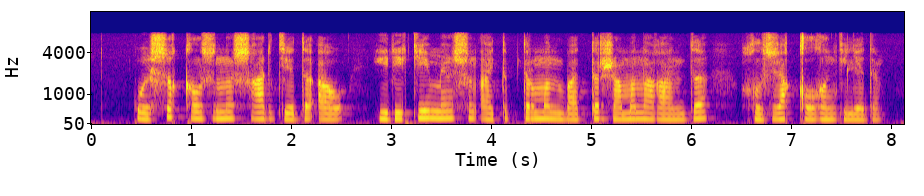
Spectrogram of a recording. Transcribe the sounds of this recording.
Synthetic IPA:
qʰo̞jʃəqʰːəlˠʒənəʃəʁɑɾd̪e̞d̪ɪʔɑw̪ˠ | je̞ɾekʲe̞me̞nʃənʔɑjt̪əp̚t̪ʰʊɾmənbɑt̪əɾʒɑmɑnɑʁɑnd̪ə | ʁ̥ʰəlˠʒɑqʰːəlˠʁəŋkʲʰe̞le̞d̪ɪ

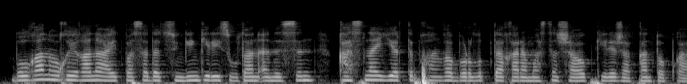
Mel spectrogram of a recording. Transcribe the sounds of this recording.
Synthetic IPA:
bʊlˠʁɑnwo̞qijʁɑnəɑjt̪̚pɑsɑd̪ɑt̪ʰʏ̥sɪŋɡʲe̞ŋkʲʰe̞ɾejsulˠt̪ɑnɪnɪsɪɴ | qʰɑsənɑje̞ɾt̪ɪpχɑɴʁɑbʊɾəlˠəp̚t̪ɑqʰɑɾɑmɑst̪ɑnʃɑwəp̚kʲʰe̞le̞ʒɑt̪̚qɑnt̪ʰo̞p̚qɑ

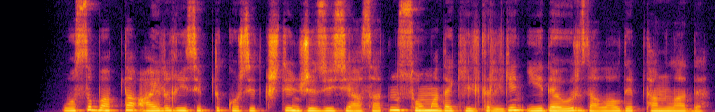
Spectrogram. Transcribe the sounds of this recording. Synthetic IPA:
wo̞səbɑp̚t̪ɑʔɑjlˠəqe̞se̞p̚t̪ɪkʲʰːɵɾse̞t̪kʲɪ̥ʃt̪e̞nʒʏzese̞ɑsɑt̪ənso̞mɑd̪ɑkʲʰe̞lt̪ɪɾɪlɡʲe̞njed̪æwɪɾzɑlˠɑlˠd̪e̞p̚t̪ʰɑnəlˠɑd̪ə

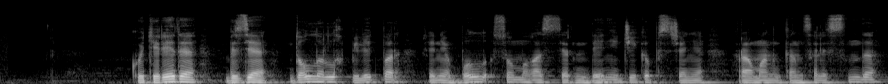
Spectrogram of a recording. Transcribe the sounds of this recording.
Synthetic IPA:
kʲʰɵt̪e̞ɾe̞d̪ɪbɪzd̪e̞d̪o̞lˠːaɾlˠəq̚bijlʲe̞t̪̚bɑɾʒ̥æne̞bʊlˠso̞məʁɑsɪ̥st̪e̞ɾd̪ɪŋd̪enij̪ʒejkopsʒ̥æne̞rʔomankʰont̪salʲisənd̪ə

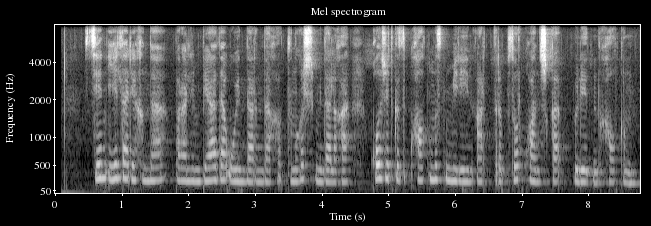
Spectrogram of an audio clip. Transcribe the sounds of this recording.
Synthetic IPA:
se̞ne̞lt̪ʰɑɾijχənd̪ɑpʰaɾolʲimpijad̪awʔo̞jənd̪ɑɾənd̪ɑʁət̪ʰəɴʁəʃmʲe̞d̪alʲʁɑqʰo̞lˠʒe̞t̪kʲɪzɪpχʰɑlˠqəməzd̪əɴme̞ɾe̞jɪnɑɾt̪ːəɾəpz̥o̞ɾqʰʊɑnəʃqɑbɵle̞t̪ɪɴχɑlˠqən

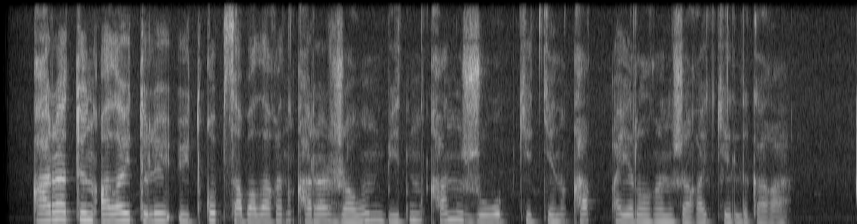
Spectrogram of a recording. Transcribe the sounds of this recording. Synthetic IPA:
qʰɑɾɑt̪ʰʏnɑlˠɑjt̪ʰʏleʔʏjt̪qəpsɑbɑlˠɑʁɑɴqʰɑɾɑʒɑwənbet̪ɪɴqʰɑnʒuwəp̚kʲʰe̞t̪̚kʲe̞ɴqʰɑq̚ɑjəɾəlˠʁɑnʒɑʁɑkʲʰe̞ld̪ɪkɑʁɑ

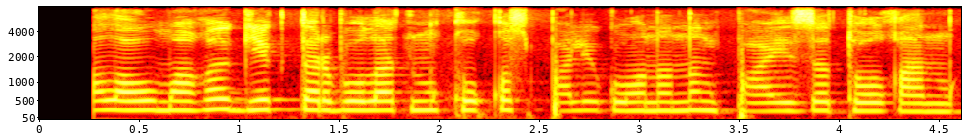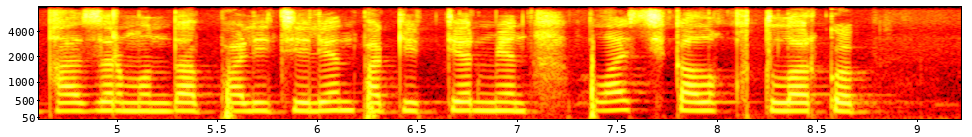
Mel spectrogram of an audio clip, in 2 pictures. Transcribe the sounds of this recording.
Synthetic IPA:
ɑlˠɑwmɑʁəɡʲe̞kt̪aɾbo̞lˠɑt̪əɴqʰuqəspʰolʲiɡo̞nənəɴpʰajəzət̪ʰo̞lˠʁɑnəɴqʰɑzɪɾmʊnd̪ɑpʰolʲit̪elenpʰakʲe̞t̪ːe̞ɾme̞nplˠasʲt̪ʲi̥jkɑlˠəqʰːʊ̥t̪əlˠɑɾkʲʰɵp̚

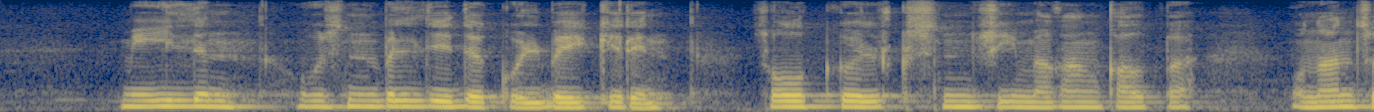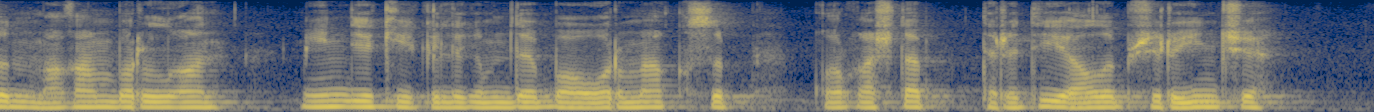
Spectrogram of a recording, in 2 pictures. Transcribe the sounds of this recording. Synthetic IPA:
mejlɪnwɵzɪnbɪld̪e̞d̪ɪkʲʰɵlbejkʲʰeɾen | so̞lˠkʲʰɵlkʲʰɪ̥sɪnʒɨjmɑʁɑɴqʰɑlˠpə | wo̞nɑnso̞ɴmɑʁɑnbʊɾəlˠʁɑn | me̞nd̪e̞kʲʰe̞kʲɪlɪɡʲɪmd̪ɪbɑwəɾəmɑqʰə̥səp̚qʰo̞ɾʁɑʃt̪ɑp̚t̪ʰɪɾd̪ejɑlˠəpʒ̥ʏɾejɪnʃɪ

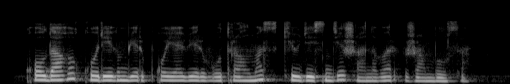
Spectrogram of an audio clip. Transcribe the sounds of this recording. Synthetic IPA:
qʰo̞lˠd̪ɑʁəqʰɵɾe̞ɡʲɪmbe̞ɾɪp̚qʰo̞jɑbe̞ɾɪpwo̞t̪əɾɑlˠmɑskʲʰe̞wd̪e̞sɪnd̪e̞ʒɑnəbɑɾʒɑnbolˠsɑ

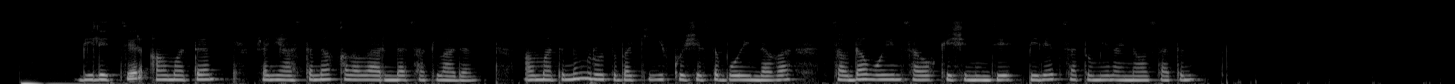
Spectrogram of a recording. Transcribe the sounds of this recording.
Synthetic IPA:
bijlʲe̞t̪ːe̞ɾɑlˠmɑt̪əʒ̥æne̞ɑst̪ɑnɑqʰɑlˠɑlˠɑɾənd̪ɑsɑt̪əlˠɑd̪ə | ɑlˠmɑt̪ənəɴro̞zəbakʲijefkʲʰɵʃe̞sɪbo̞jənd̪ɑʁəsɑwd̪ɑwo̞jənsɑwəq̚kʲʰeʃenɪnd̪e̞b̥ijle̞t̪sɑt̪ume̞nɑjnɑlˠəsɑt̪ən

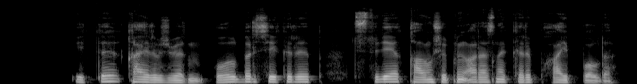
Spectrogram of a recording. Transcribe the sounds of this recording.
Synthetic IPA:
ʏjt̪ːɪqʰɑjəɾəpʒɪβe̞ɾd̪ɪmwo̞lˠbɪɾse̞kʲɪɾɪp | t̪ʰʏ̥st̪ɪd̪e̞qʰɑlˠəɴʃep̚t̪ɪŋɑɾɑsənɑkʲʰɪɾɪpʁɑjəp̚bo̞lˠd̪ə

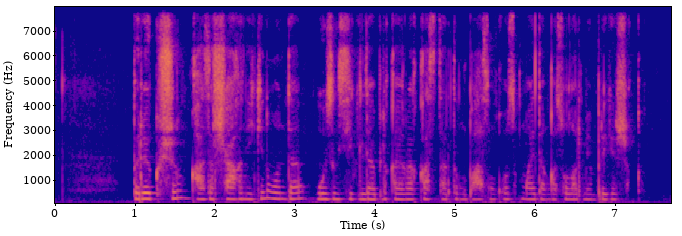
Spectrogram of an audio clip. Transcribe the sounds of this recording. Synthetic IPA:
b̥ɪɾɪkʰʏ̥ʃɪŋqʰɑzɪɾʃɑʁəne̞kʲe̞nwo̞nd̪ɑwɵzd̪ɪŋse̞kʲɪld̪ɪæbɪlqʰɑjɾʁɑqʰɑst̪ɑɾd̪əɴbɑsəɴqʰo̞səp̚mɑjd̪ɑɴʁɑso̞lˠɑɾme̞nbɪɾɡʲe̞ʃə̥q

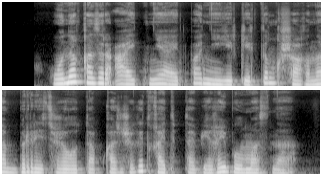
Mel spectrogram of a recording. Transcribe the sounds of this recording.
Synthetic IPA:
wo̞nəqʰɑzɪɾʔɑjt̪əneɑjt̪̚pɑneje̞ɾkʲe̞k̚t̪ɪŋqʰʊ̥ʃɑʁənɑbɪɾːe̞t̪ʒolˠət̪ʰɑp̚qɑnʒɪɡʲɪt̪qʰɑjt̪ə̥p̚t̪ʰɑbijʁijbo̞lˠmɑsənɑ

